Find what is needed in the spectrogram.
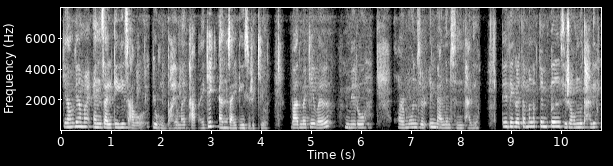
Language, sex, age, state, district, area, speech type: Nepali, female, 30-45, West Bengal, Alipurduar, urban, spontaneous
